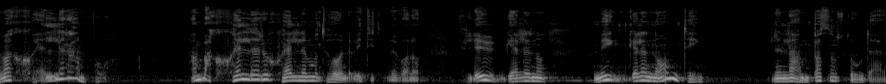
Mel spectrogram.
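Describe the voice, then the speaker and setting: A woman narrating a spooky first-person ghost story in a hushed voice that often slips into whispers. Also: deep voice, vocal fry, a little hiss or hum.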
